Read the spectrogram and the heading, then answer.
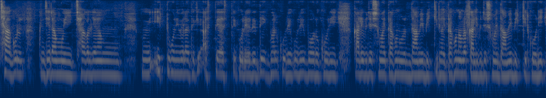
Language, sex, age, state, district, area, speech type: Bengali, female, 30-45, West Bengal, Dakshin Dinajpur, urban, spontaneous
